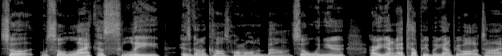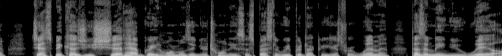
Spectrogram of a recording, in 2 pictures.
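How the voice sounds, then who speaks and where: In a dry, close sound with no echo and a very clean recording against a silent background, a man speaks at a moderate pace and fairly low pitch. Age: 60s. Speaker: physician. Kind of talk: interview. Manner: halting.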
